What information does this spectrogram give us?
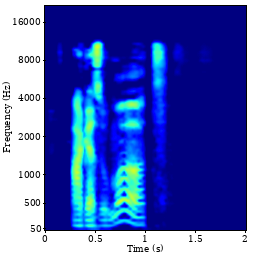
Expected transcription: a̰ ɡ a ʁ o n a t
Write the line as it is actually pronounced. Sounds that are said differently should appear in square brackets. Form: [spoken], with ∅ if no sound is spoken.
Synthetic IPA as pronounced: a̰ ɡ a [z] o [m] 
